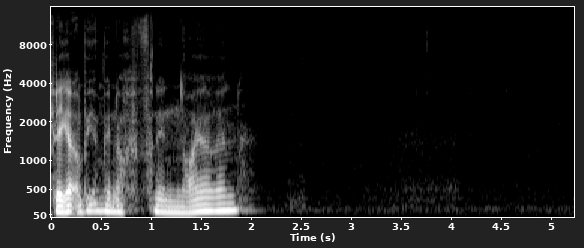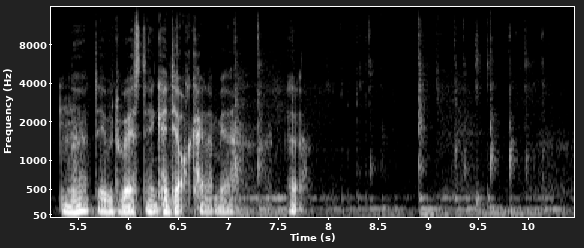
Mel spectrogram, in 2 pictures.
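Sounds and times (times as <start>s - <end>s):
speech: 0.0s - 2.0s, 5.3s - 7.8s
rapid typing on a new computer keyboard: 7.0s - 10.4s.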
